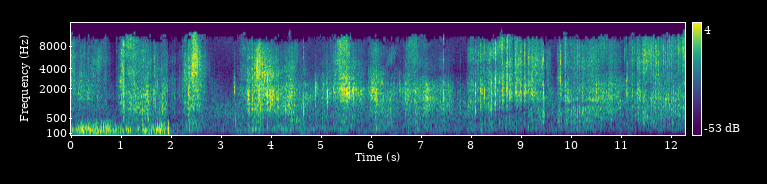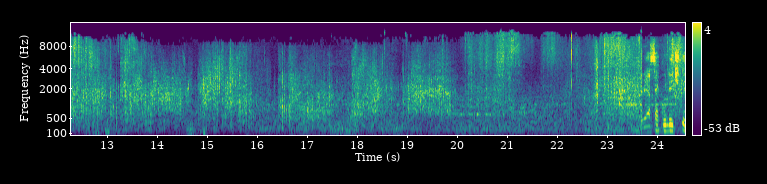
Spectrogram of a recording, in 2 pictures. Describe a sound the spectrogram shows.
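Skis scrape and hiss over hard snow.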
